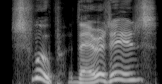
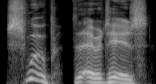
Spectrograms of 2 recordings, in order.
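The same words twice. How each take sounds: First: High, loud triumphant cheer; excited call. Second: Bright cheer on the swoop; cheery call. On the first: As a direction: shout it out in triumph. Demo swoop cheer. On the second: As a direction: call it out with a lift. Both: Acted.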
